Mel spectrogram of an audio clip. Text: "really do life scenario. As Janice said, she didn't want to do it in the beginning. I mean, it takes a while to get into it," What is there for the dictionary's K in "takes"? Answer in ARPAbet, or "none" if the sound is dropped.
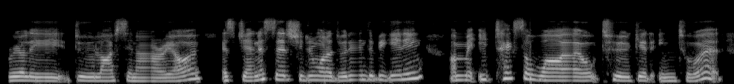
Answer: K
